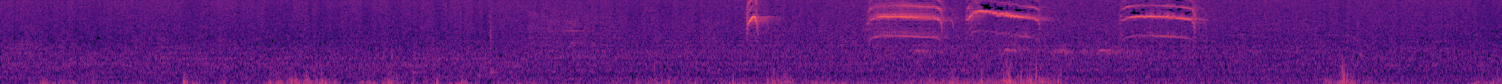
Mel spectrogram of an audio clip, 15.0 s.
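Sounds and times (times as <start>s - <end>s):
bird calling: 8.6s - 12.2s.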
